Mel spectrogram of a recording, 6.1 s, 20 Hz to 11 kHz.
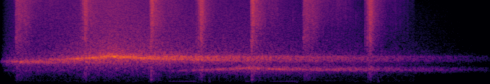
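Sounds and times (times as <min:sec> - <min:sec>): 
tumbleweed blowing: 0:00.1 - 0:05.0.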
